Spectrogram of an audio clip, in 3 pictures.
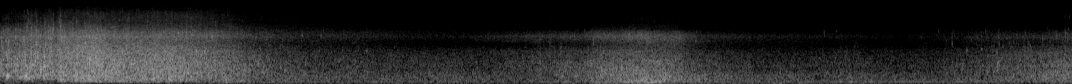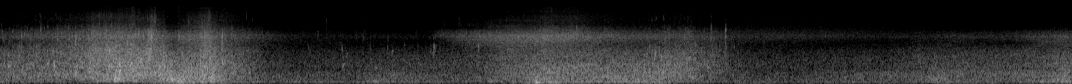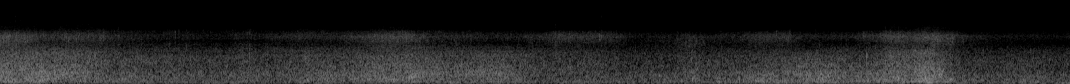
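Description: Ocean surf: waves washing onto a beach in slow swells that rise and fall every four to six seconds, the loudest near the start and about twelve seconds in.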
